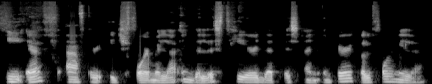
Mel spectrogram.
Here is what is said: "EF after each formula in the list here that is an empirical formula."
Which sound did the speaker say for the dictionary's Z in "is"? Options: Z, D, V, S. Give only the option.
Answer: S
